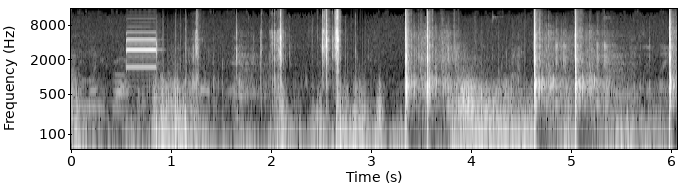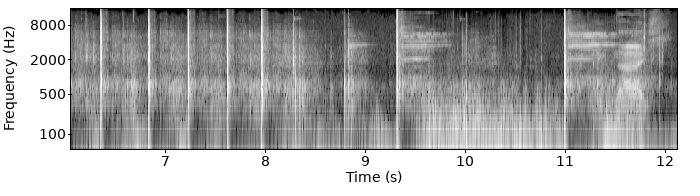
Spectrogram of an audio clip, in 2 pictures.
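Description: An electronic shot timer beeps once to start, then a pistol fires a string of shots at irregular spacing over about ten seconds. Steel targets ring after some of the hits, most clearly near the end.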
